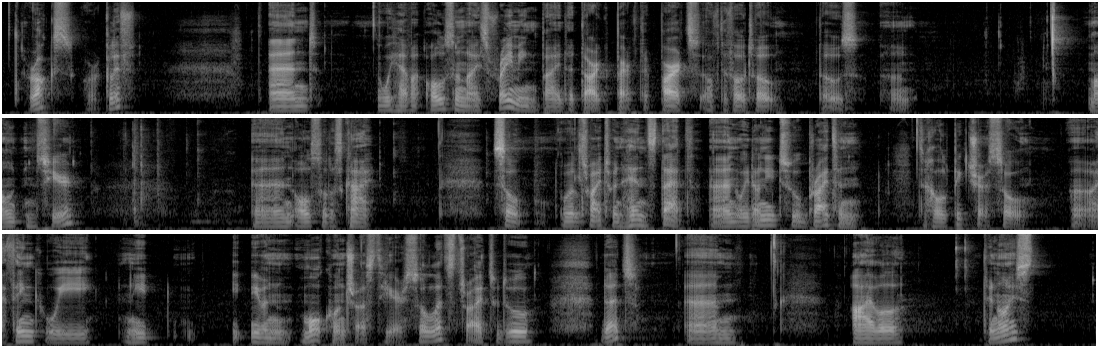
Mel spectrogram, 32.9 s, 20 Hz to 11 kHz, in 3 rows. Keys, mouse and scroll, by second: 12.3 shift+F11, 31.4 click.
